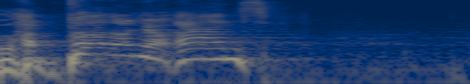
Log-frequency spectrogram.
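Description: A woman speaks in a low, menacing voice.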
